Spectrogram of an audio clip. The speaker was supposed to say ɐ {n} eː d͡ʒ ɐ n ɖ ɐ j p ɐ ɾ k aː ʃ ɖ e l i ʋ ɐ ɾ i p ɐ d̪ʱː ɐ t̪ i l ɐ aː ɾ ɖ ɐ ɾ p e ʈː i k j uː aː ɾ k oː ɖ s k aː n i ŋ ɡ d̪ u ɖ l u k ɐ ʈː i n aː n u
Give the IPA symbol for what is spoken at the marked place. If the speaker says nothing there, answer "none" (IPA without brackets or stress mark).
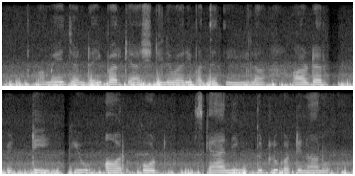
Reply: m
